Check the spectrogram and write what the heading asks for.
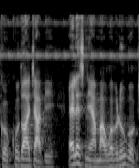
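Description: A man narrating in Burmese: speech only, with a faint steady high whine in the recording under the voice.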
